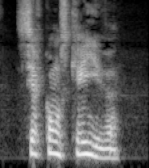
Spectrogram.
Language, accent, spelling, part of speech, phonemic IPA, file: French, Canada, circonscrive, verb, /siʁ.kɔ̃s.kʁiv/, LL-Q150 (fra)-circonscrive.wav
- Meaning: first/third-person singular present subjunctive of circonscrire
